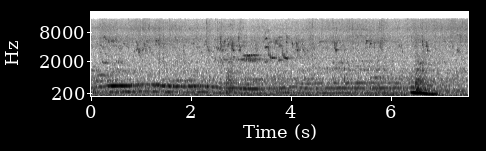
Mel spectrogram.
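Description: Faint background bird calls: long held notes and a few high chirps. A short low call falling in pitch, about six and a half seconds in, is the loudest sound.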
